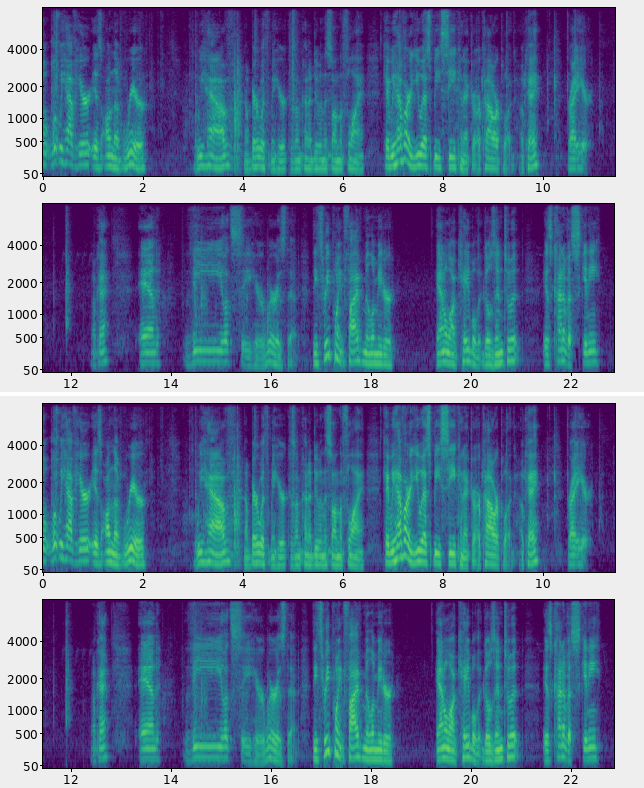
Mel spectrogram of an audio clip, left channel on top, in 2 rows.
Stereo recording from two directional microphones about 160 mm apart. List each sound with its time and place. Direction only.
0.0 s speech: 45° right (ahead or behind)
3.1 s speech: 45° right (ahead or behind); by 10.9 s 30° right (ahead or behind)
12.4 s speech: 30° right (ahead or behind)
13.3 s speech: 45° right (ahead or behind)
